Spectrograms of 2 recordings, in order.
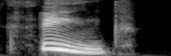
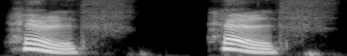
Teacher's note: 거죠 끝부분은 스 발음으로 끝나게 됩니다 건강이라는 말입니다 health 그렇습니다네 그래서 think health 두 가지다 목이 울리지 않고 바람이 나오는 바로 무성음 th 발음입니다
